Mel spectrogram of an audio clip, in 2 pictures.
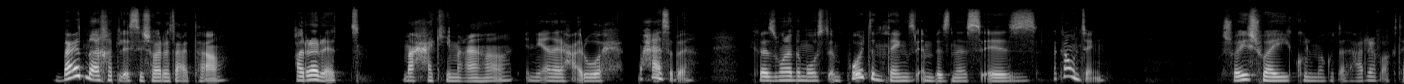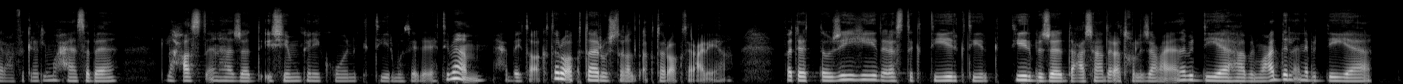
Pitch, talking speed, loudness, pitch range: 175 Hz, 150 wpm, -23 LUFS, 160-190 Hz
